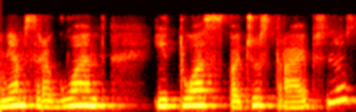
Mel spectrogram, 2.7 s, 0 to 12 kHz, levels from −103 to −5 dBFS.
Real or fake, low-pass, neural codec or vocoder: real; 7.2 kHz; none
